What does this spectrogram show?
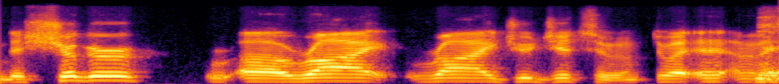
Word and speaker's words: Sugar Ryu: I don't want to say it wrong, the Sugar Ryu Jiu-Jitsu.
